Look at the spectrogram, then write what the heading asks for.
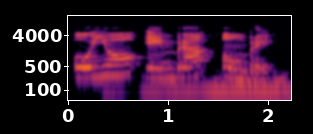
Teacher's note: O H, ele não tem sonido alguno, não se aspira, não se pronuncia.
